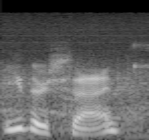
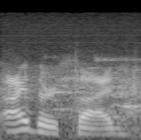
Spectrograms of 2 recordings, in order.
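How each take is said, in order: First: The word either has a plain, everyday pronunciation. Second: The word either has a posh, refined pronunciation. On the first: The speaker is an ordinary working person. "that's the way you say it if you're blue collar like me" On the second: The speaker is educated and wealthy. "if you're educated and rich, you'll say either side"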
